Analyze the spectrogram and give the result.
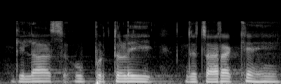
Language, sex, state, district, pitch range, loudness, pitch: Marwari, male, Rajasthan, Churu, 125-135 Hz, -18 LUFS, 135 Hz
